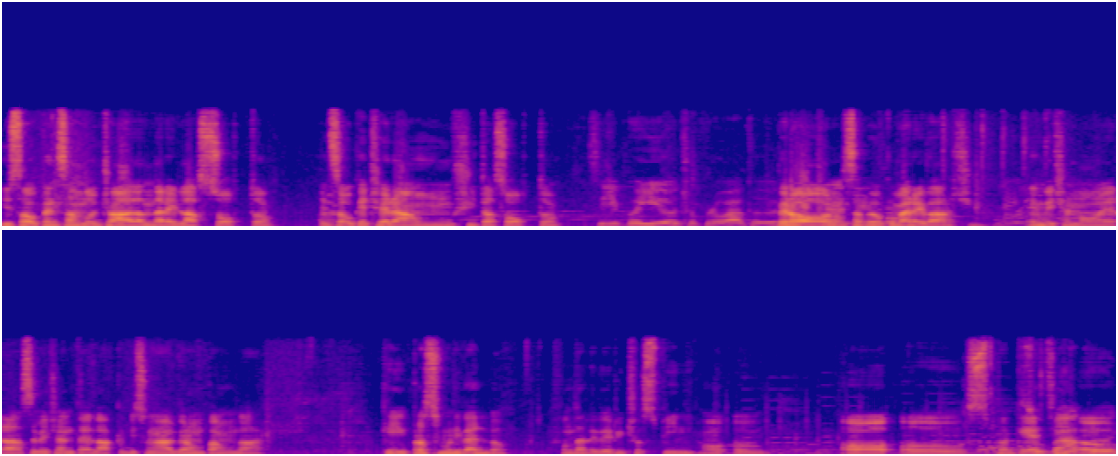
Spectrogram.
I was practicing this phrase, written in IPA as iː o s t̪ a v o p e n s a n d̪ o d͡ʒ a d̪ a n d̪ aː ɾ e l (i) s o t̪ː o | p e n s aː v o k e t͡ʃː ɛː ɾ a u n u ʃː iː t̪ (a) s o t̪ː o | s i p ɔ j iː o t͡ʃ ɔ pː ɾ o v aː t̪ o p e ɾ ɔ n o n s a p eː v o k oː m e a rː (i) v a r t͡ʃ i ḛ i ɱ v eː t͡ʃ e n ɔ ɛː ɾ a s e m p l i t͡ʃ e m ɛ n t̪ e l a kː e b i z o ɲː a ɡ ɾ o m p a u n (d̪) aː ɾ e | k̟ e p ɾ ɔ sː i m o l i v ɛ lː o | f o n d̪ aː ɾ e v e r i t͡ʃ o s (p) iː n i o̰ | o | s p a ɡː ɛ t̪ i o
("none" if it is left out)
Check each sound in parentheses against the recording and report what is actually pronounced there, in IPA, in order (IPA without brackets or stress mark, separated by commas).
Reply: a, a, i, d̪, p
